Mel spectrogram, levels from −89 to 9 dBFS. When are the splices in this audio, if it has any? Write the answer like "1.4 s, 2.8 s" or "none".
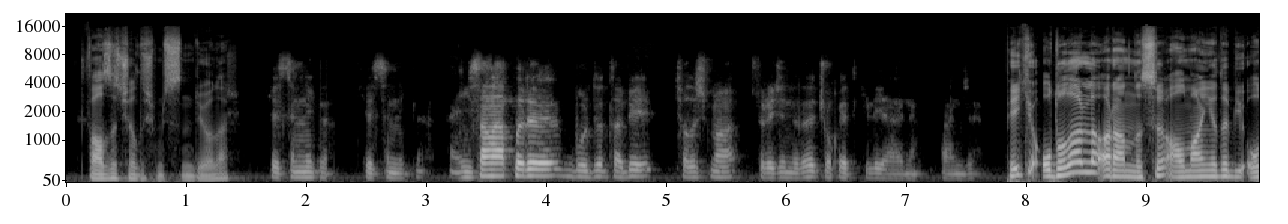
none

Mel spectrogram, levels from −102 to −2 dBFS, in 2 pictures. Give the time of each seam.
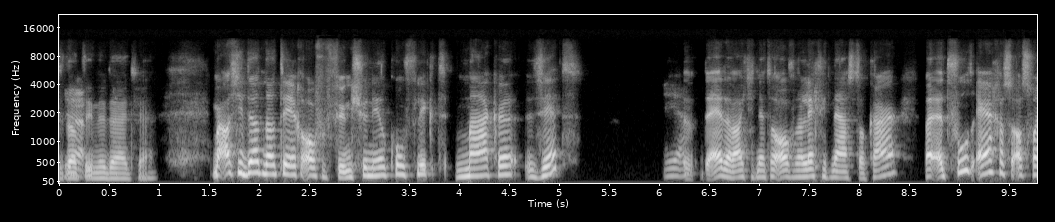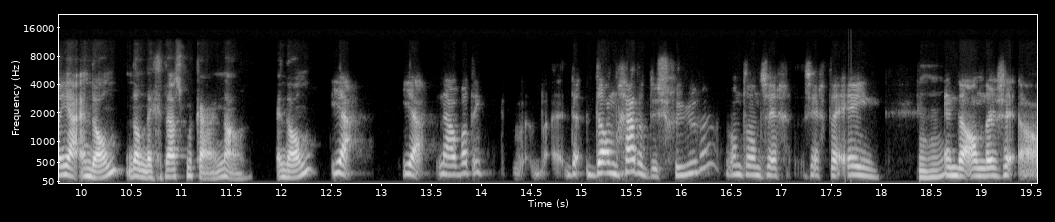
18.4 s

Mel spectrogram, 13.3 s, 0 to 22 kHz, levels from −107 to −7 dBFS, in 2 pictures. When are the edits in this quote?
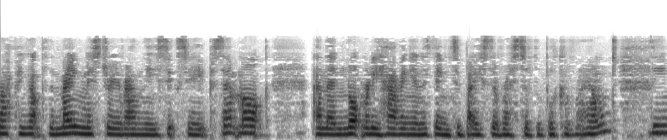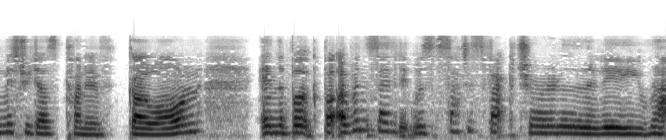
6.5 s

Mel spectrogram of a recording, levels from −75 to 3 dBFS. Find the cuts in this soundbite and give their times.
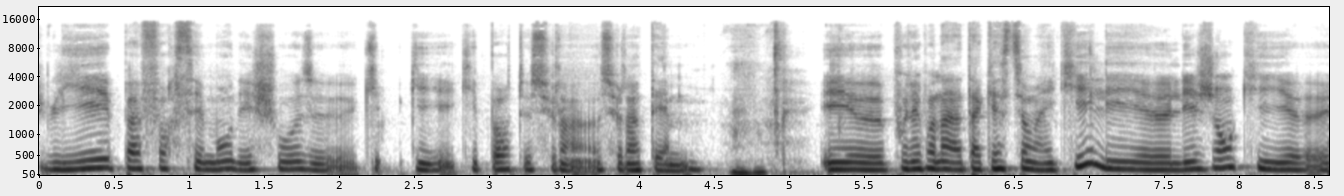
none

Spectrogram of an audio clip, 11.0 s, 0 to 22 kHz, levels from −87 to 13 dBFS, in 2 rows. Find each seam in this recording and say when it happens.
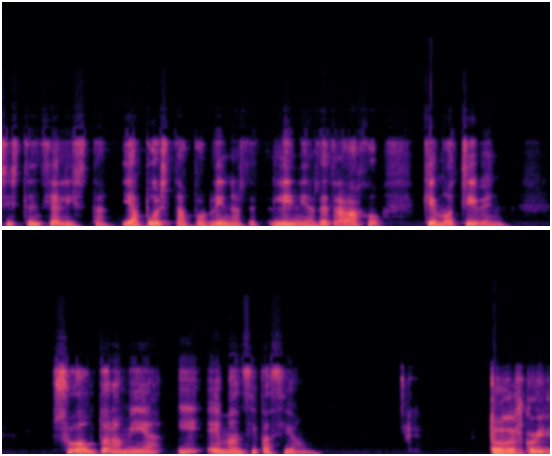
1.1 s

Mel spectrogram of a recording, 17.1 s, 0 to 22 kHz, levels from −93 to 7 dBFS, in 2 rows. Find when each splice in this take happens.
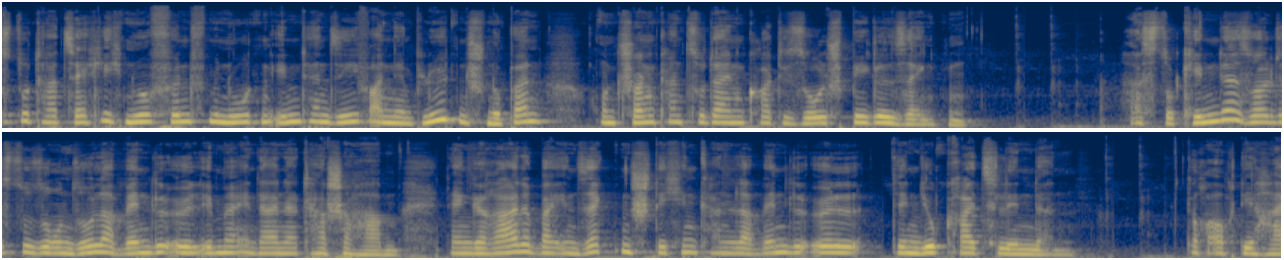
none

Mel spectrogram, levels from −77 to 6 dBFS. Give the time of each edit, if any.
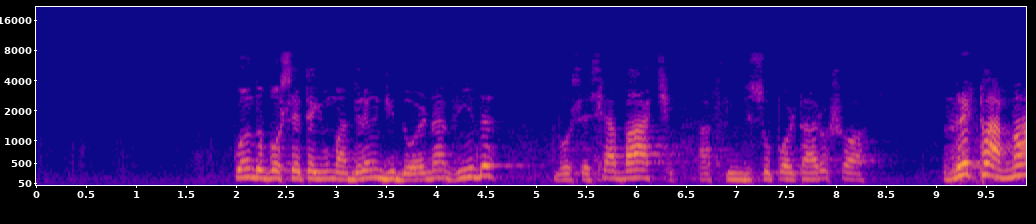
8.9 s

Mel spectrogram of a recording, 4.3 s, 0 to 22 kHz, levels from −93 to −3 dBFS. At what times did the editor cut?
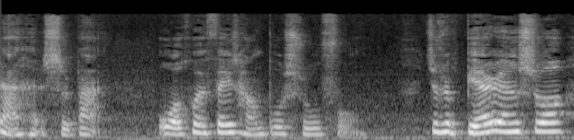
1.2 s

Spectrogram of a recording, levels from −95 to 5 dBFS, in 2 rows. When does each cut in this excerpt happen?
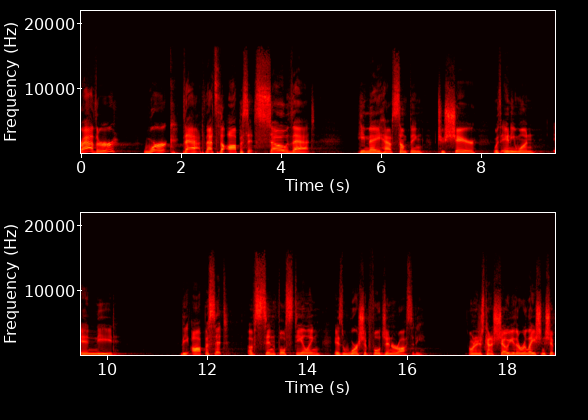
2.0 s, 17.1 s

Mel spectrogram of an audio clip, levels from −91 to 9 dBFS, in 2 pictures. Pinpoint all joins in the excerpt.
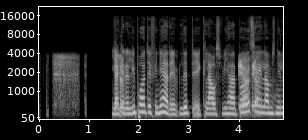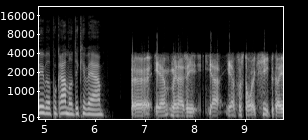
6.6 s

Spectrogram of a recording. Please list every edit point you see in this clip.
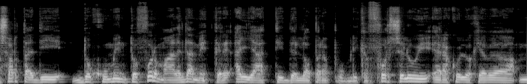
none

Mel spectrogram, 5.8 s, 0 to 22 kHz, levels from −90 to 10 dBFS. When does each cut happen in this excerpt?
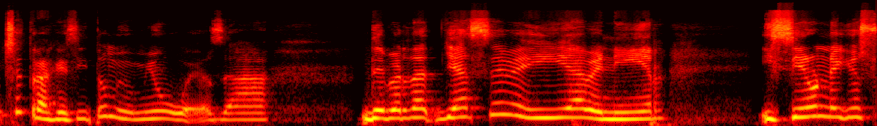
none

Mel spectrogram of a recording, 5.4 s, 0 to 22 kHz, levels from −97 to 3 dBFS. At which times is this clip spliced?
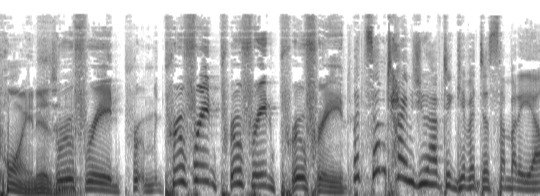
1.6 s

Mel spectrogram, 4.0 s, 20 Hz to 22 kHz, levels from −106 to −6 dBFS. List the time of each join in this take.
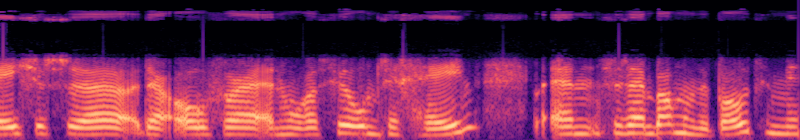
2.7 s

